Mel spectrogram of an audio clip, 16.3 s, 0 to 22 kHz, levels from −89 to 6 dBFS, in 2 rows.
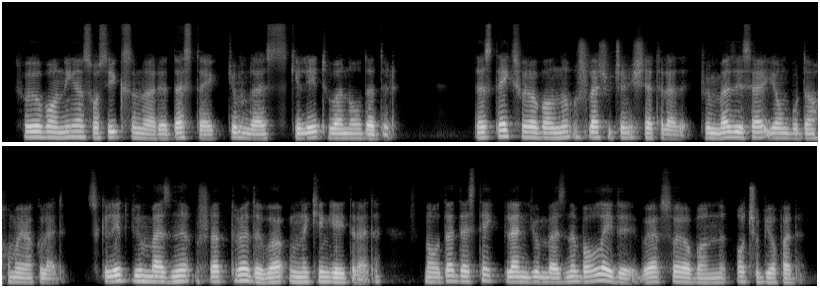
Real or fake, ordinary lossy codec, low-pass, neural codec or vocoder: fake; none; none; codec, 24 kHz, 0.5 kbps, DualCodec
